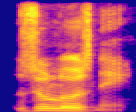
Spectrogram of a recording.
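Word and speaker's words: Zaluzhnyi: between President and popular Commander Val and it's pronounced Zulus okay now I don't know much about about Ukrainian politics or Ukrainian generals or whatever else but here's what I've been told this Zuli is probably one of the most popular military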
